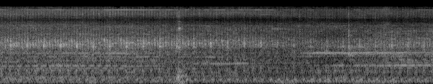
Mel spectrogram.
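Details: Toyota 2JZ-GE idling 300 km after a rebuild with all-new Taiho connecting rod bearings: steady idle with a light repeating tap about three a second over a hissy top end; knock of unknown origin.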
